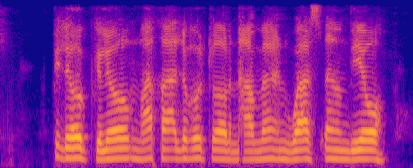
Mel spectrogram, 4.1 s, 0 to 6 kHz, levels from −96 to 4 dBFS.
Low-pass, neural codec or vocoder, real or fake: 5.4 kHz; codec, 16 kHz in and 24 kHz out, 0.8 kbps, FocalCodec, streaming, 65536 codes; fake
